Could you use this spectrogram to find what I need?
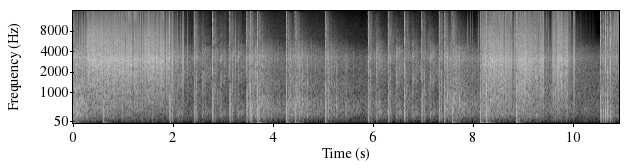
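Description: Fireworks bang and pop in quick bursts.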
